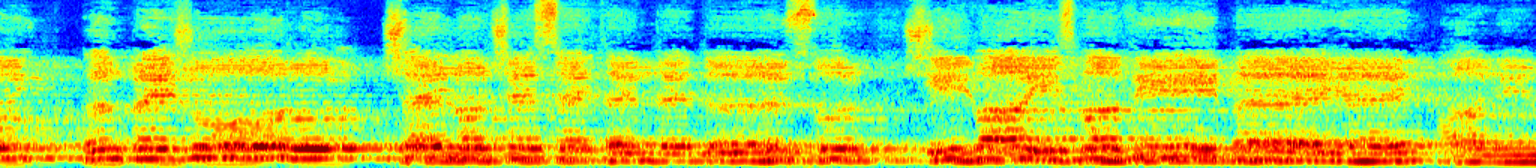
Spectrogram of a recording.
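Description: Orthodox church chant: voices singing a slow, sustained melody, with a low held drone note beneath that drops out about two and a half seconds in.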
